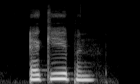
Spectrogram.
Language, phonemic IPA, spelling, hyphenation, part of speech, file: German, /ɛʁˈɡeːbən/, ergeben, er‧ge‧ben, verb / adjective, De-ergeben.ogg
- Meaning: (verb) 1. to yield, produce 2. to yield, produce: to make sense 3. to surrender 4. to arise, result, turn out 5. to happen 6. past participle of ergeben; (adjective) loyal, devoted, humble, obedient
